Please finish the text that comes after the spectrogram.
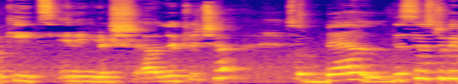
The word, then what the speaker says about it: belle: So, belle, this is to be pronounced as belle and this means a girl.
